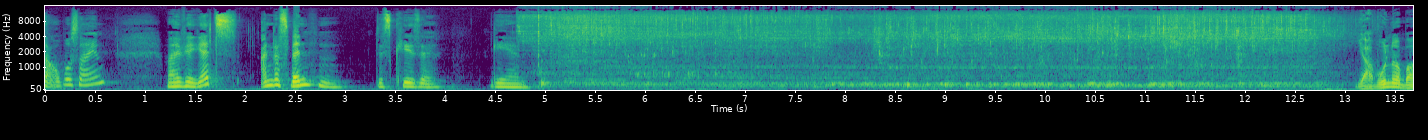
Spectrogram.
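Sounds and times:
speech: 0.0 - 5.1, 13.2 - 13.6
water running from a brass tap into enamel buckets during hand washing: 4.7 - 13.2.

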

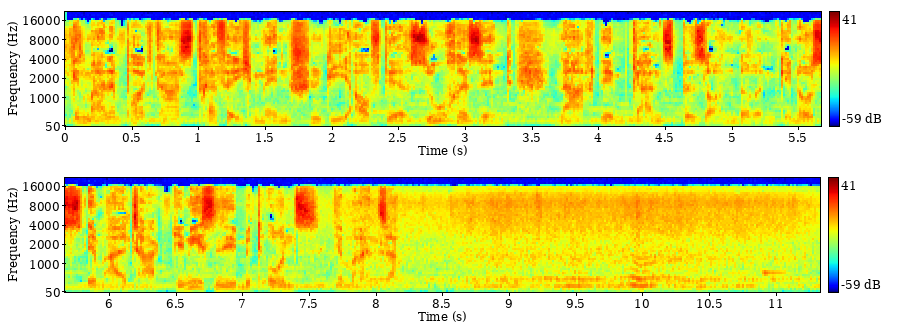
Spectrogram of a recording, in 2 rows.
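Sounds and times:
speech: 0.0 - 9.1, 9.9 - 10.3
many honeybees buzzing at a beehive stand: 7.4 - 11.3.

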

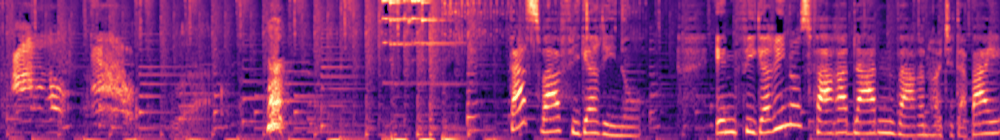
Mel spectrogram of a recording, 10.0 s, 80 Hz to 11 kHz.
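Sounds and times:
whiny meow-like animal cries: 0.0 - 2.3
bouncy rhythmic music bed: 0.0 - 9.9
speech: 0.5 - 2.1, 5.4 - 6.5, 7.2 - 9.9
dog yelping and barking: 2.7 - 3.0.

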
